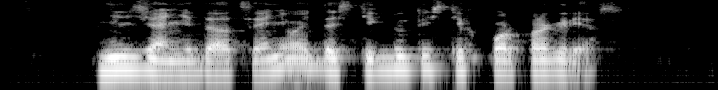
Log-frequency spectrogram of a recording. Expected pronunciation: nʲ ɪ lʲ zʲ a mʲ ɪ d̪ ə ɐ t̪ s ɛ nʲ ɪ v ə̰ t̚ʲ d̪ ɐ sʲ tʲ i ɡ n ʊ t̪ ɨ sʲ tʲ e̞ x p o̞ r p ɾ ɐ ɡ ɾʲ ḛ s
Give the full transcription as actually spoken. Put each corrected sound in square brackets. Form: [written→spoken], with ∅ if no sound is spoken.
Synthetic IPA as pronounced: nʲ ɪ lʲ zʲ a [mʲ→nʲ] ɪ d̪ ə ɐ t̪ s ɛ nʲ ɪ v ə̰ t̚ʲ d̪ ɐ sʲ tʲ i ɡ n ʊ t̪ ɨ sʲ tʲ e̞ x p o̞ r p ɾ ɐ ɡ ɾʲ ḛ s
